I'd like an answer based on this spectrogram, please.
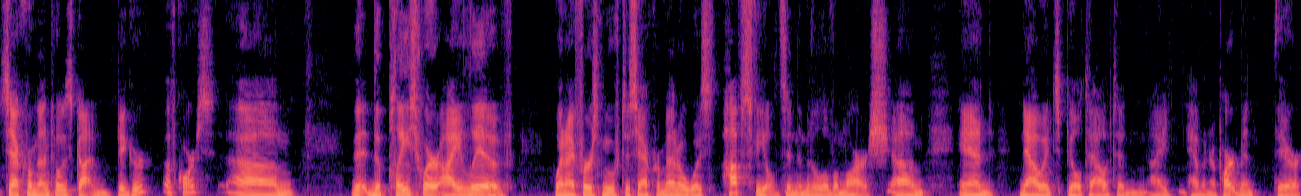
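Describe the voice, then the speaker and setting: In a very clean recording with a silent background, a man with an American accent talks at a moderate pace, his dark, mellow, somewhat breathy voice fairly high in pitch and lively in intonation. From Southern California. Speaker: epidemiologist and physician. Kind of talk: interview.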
